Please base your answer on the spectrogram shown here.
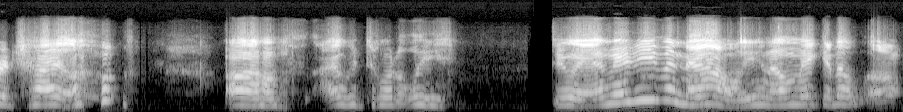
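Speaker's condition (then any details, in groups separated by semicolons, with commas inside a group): Cerebral palsy; speech therapy in childhood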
